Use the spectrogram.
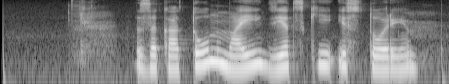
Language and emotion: Russian, neutral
